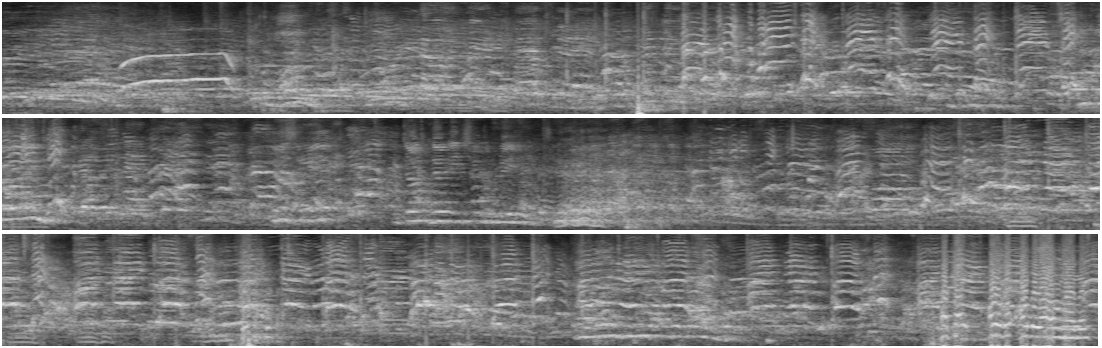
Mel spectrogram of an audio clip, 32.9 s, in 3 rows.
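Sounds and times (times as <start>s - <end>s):
large group of children cheering and shouting: 0.0s - 14.9s, 17.7s - 32.9s
laughter: 3.7s - 13.3s, 16.3s - 18.4s, 20.1s - 25.3s
thuds: 6.3s - 6.7s.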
